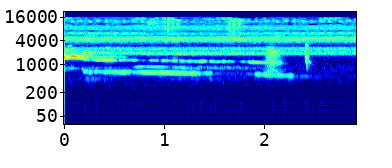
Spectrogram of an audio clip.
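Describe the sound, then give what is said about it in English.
A coyote howls in the distance further in the woods, a long, wavering tonal call with falling pitch, heard alone. “You hear a coyote howl.”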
